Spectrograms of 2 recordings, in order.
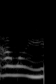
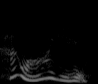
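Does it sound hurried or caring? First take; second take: hurried; caring. First: It is said quickly and offhandedly. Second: It is said slowly and warmly.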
